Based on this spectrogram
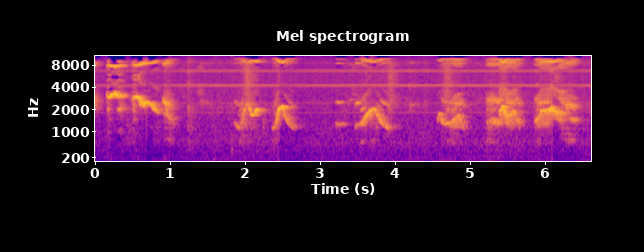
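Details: Male cockatiel in a cage whistling loudly. A high descending note opens a series of looping whistles that rise and fall, some paired, with a few rougher notes mixed in.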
